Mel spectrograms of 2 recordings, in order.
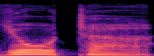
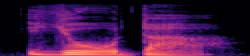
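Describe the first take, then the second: First: The middle consonant is a hard, aspirated t. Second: The middle consonant is a soft Franconian d.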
